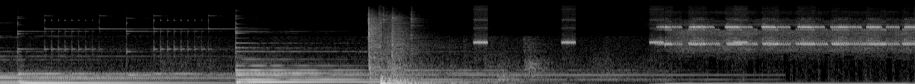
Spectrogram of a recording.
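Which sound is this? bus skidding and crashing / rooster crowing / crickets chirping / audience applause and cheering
crickets chirping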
